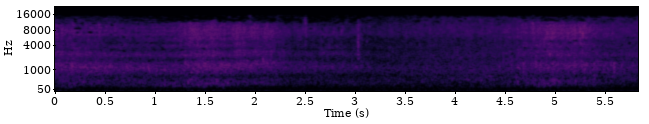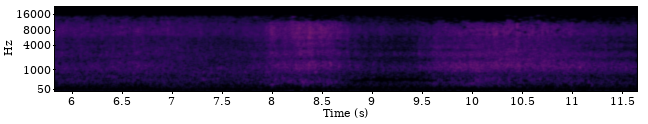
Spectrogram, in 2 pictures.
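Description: Ocean surf: waves washing in and drawing back, swelling about four times.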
